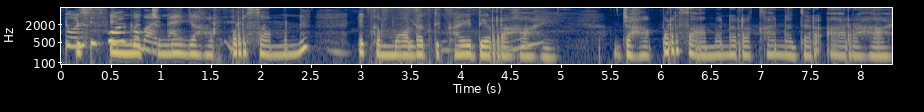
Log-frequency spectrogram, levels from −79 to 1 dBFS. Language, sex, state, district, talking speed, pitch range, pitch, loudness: Hindi, female, Rajasthan, Jaipur, 145 wpm, 180-210 Hz, 190 Hz, -22 LUFS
